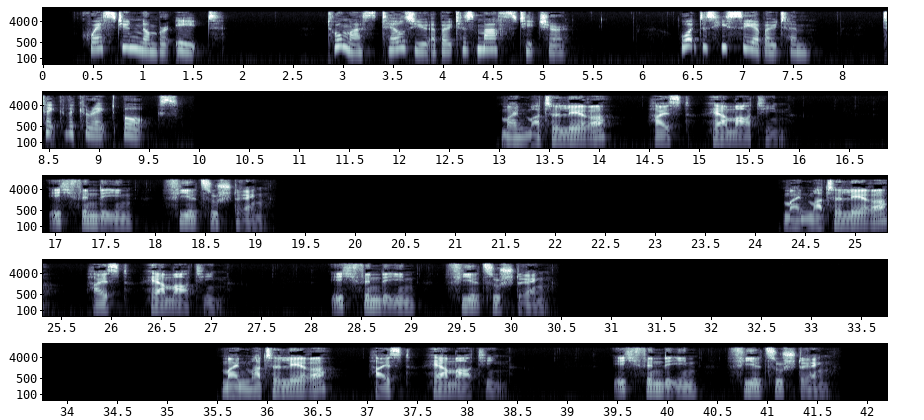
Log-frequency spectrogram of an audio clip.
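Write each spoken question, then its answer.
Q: What does he say about him?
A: He finds him far too strict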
